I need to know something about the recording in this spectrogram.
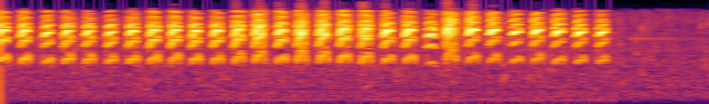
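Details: Plantain squirrel's crisp rapid chatter, recorded as clean tutor audio for contest songbirds: roughly two dozen high, percussive chip notes in three seconds, growing slightly louder, then stopping abruptly into quiet.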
